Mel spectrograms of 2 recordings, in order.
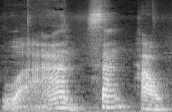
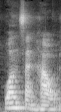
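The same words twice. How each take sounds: First: "ওয়ান সাং হাও" slow, with "ওয়ান" stretched in third tone; tone demonstration. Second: Said in the usual way. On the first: Shown as a demonstration. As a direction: separate the syllables of "ওয়ান সাং হাও", lingering on "ওয়ান". ("ওয়ান সাং হাও" ধীরে, tone টেনে টেনে) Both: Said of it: "Chinese tone দিয়ে কীভাবে উচ্চারণ করবো?".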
